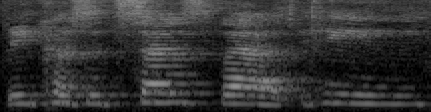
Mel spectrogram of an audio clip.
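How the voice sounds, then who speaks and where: A woman in her thirties leading a casual Bible study chat, giggly and animated, laughing often. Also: a little high, slow. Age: 30s. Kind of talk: casual group discussion. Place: indoor room shared with others. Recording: echoey room.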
